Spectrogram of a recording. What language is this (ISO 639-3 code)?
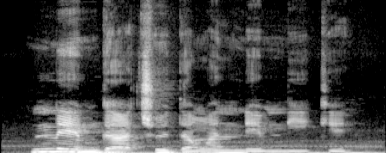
ibo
